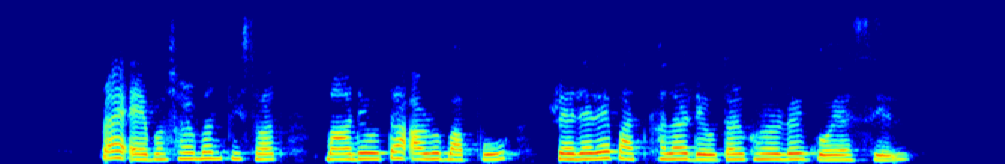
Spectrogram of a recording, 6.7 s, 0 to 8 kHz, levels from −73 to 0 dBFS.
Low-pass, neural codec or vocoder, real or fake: 7.2 kHz; none; real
